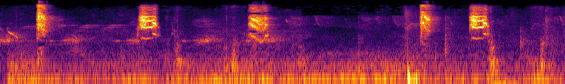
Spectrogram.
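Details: Calls of a female white-throated seedeater meant to stir up the male: six short, piercing high chips, some paired, spaced irregularly over about five seconds against faint hum.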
